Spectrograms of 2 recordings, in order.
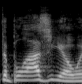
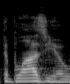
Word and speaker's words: de Blasio: speaking of morons like de blasio rhymes with defazio why is new york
